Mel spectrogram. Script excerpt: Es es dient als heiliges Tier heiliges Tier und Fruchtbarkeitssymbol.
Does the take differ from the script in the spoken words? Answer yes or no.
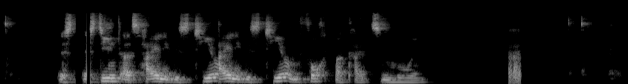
no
